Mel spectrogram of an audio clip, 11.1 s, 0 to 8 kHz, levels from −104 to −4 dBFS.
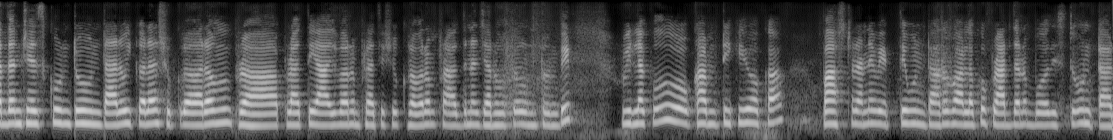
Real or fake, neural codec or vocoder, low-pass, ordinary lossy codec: fake; codec, 16 kHz, 1 kbps, X-Codec, WavLM features, trained on Multilingual LibriSpeech; none; none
